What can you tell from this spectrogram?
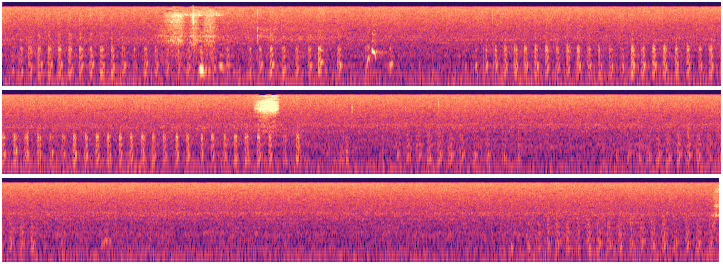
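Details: A female guinea pig, about two years old, purrs while being petted, a low, rapid, vibrating rumble that runs on almost without a break and signals she is happy, with a few faint handling noises.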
